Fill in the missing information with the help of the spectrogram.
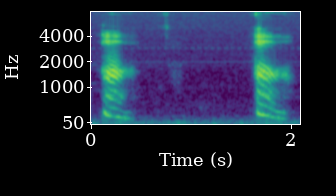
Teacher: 1 is a typical nasal vowel sound in French, so that means you're not going to pronounce the N, but the N kind of influences the way you pronounce the U.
